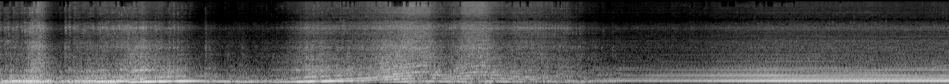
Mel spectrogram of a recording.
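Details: Carbureted Chevy Lumina 3100 V6 before derby tuning; uneven, stumbling idle that lumps and clatters as revs swing; misfire found to be a bad coil pack, with a small vacuum leak also present.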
